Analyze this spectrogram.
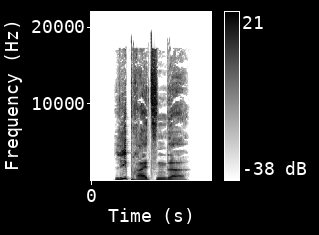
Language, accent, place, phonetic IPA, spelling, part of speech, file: German, Germany, Berlin, [ˈliːpˌʁaɪ̯t͡sn̩də], liebreizende, adjective, De-liebreizende.ogg
- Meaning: inflection of liebreizend: 1. strong/mixed nominative/accusative feminine singular 2. strong nominative/accusative plural 3. weak nominative all-gender singular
